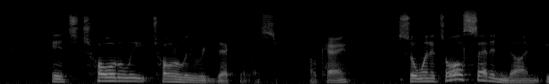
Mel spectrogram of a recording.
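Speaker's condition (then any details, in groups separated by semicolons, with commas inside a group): No condition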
